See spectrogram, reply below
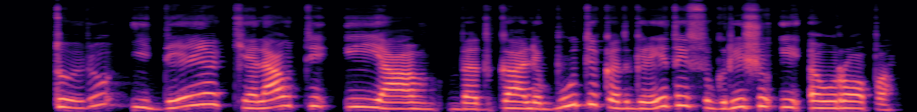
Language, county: Lithuanian, Vilnius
